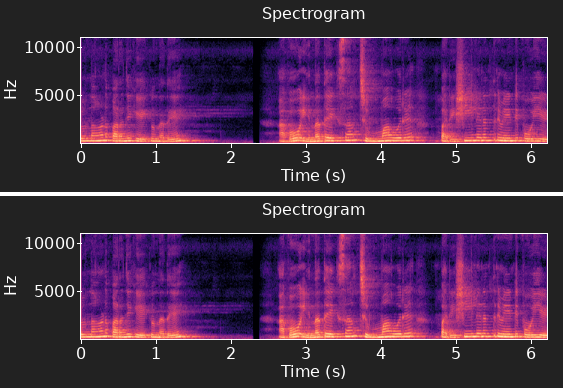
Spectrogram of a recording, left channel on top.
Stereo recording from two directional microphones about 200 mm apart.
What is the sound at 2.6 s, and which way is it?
A woman's voice, 20° right (ahead or behind).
